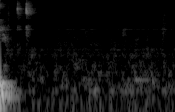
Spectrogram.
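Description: Near silence with a couple of faint computer mouse clicks about a quarter of a second in, then one tiny click later.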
